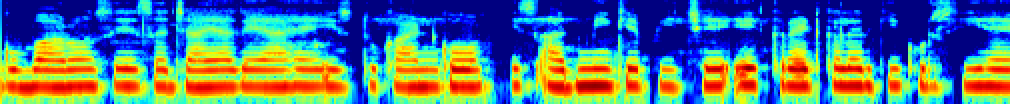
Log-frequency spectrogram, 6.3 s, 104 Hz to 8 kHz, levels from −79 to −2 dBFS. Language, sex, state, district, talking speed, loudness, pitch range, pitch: Hindi, female, Punjab, Pathankot, 170 wpm, -15 LUFS, 220-230 Hz, 225 Hz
